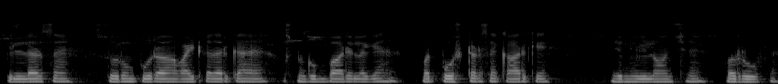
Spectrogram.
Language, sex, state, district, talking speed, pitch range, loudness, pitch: Hindi, male, Bihar, Bhagalpur, 175 wpm, 130-135 Hz, -38 LUFS, 130 Hz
